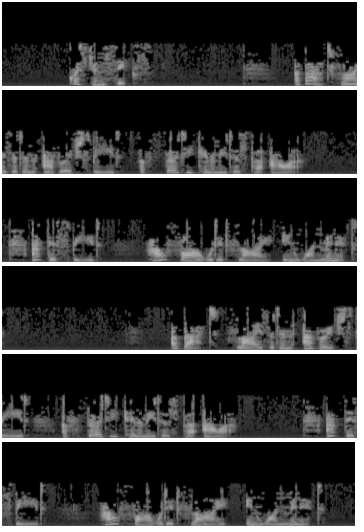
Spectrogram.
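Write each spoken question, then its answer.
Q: At this speed, how far would it fly in 1 minute?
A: 0.5 km (500 m)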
